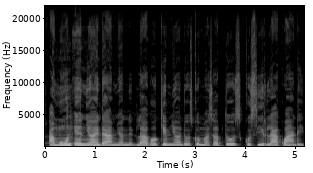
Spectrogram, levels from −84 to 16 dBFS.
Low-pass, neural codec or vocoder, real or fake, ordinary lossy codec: none; vocoder, 44.1 kHz, 128 mel bands every 256 samples, BigVGAN v2; fake; none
